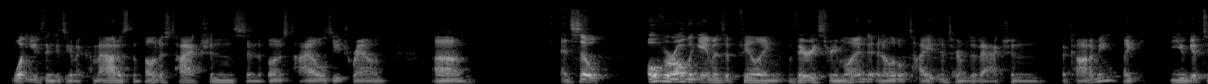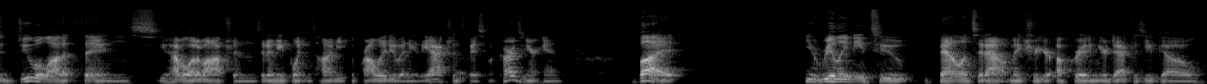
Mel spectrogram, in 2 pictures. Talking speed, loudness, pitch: 225 wpm, -31 LUFS, 90 Hz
